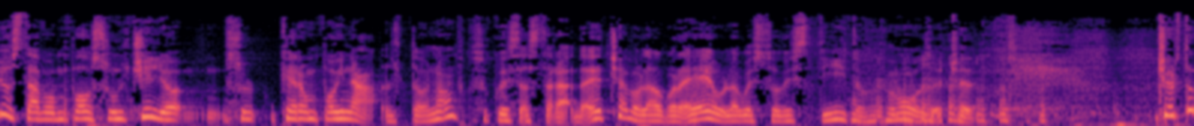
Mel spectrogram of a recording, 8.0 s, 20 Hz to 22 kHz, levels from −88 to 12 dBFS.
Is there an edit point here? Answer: no; 0 cuts

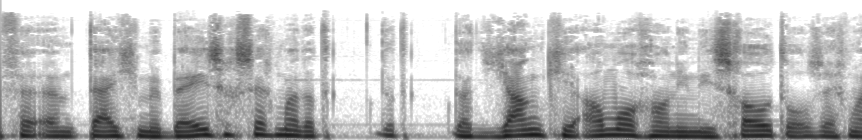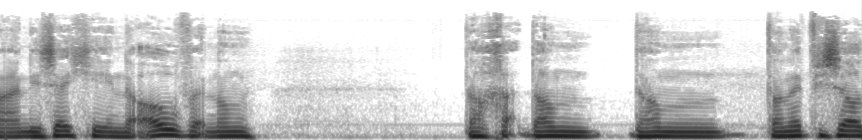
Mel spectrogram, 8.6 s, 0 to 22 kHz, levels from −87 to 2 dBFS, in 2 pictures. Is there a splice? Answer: no; 0 cuts

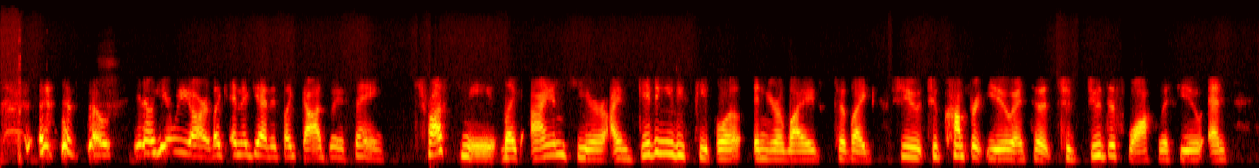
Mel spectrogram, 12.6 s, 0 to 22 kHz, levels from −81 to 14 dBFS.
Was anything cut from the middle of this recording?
yes; 2 cuts; at 8.9 s, 10.6 s

